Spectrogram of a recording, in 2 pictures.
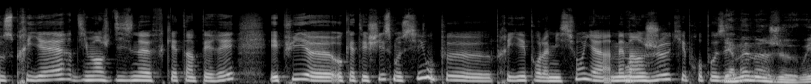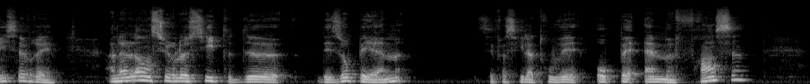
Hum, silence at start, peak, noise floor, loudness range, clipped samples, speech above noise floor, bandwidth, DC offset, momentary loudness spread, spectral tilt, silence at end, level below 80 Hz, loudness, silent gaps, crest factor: none; 0 s; -4 dBFS; -61 dBFS; 6 LU; under 0.1%; 40 dB; 15 kHz; under 0.1%; 9 LU; -5.5 dB/octave; 0.65 s; -54 dBFS; -22 LUFS; none; 16 dB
